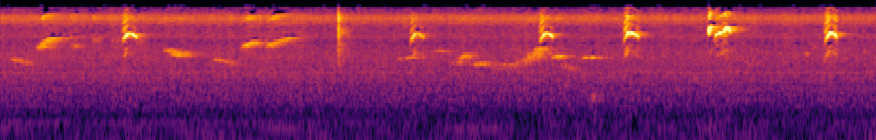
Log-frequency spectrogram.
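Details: White-rumped shama (murai batu) singing as therapy song for a bird low on stamina: varied clear whistled phrases, upslurred and downslurred notes mixed with sharp high chips roughly once a second, over faint steady hiss.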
